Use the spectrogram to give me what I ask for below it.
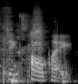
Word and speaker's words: Dix: the other the other test that I can't pronounce the digs digs yeah Dix thank you I've also heard that when people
